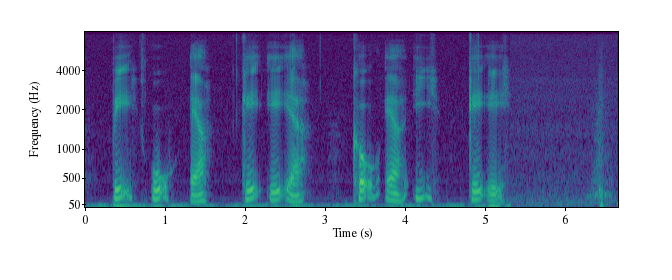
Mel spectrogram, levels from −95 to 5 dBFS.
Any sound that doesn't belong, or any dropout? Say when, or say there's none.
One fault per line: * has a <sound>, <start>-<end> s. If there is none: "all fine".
* has a whoosh, 6.3-6.6 s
